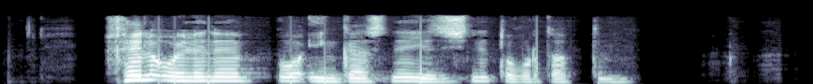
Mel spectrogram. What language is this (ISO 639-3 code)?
uig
